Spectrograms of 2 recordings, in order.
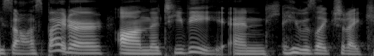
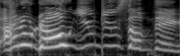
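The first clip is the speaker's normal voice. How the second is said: put-on yelling, higher and louder; 15 dB louder than usual. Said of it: "Yelling at each other".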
